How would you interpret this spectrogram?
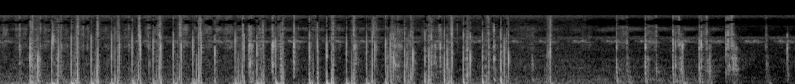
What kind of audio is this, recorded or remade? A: remade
